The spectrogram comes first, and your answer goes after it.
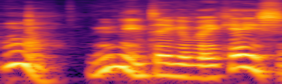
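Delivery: facetious, unsympathetic, dismissive sarcastic quip. Showing how someone without empathy answers a tired person: sarcastic. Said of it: "It's really kind of being sarcastic or facetious".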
